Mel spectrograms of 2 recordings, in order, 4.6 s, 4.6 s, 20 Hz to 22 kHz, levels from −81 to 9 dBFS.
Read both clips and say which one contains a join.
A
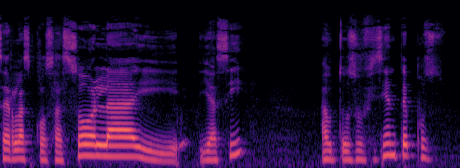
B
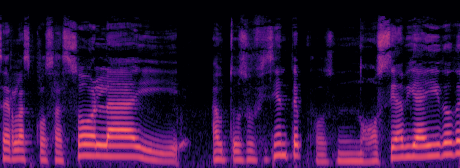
B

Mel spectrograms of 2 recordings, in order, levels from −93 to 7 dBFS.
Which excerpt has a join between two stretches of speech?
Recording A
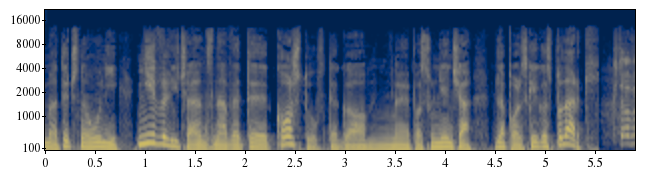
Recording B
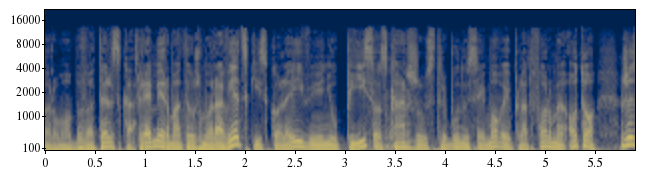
B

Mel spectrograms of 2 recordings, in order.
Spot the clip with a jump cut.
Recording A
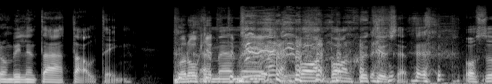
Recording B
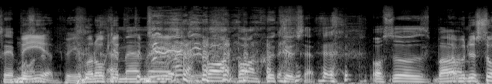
A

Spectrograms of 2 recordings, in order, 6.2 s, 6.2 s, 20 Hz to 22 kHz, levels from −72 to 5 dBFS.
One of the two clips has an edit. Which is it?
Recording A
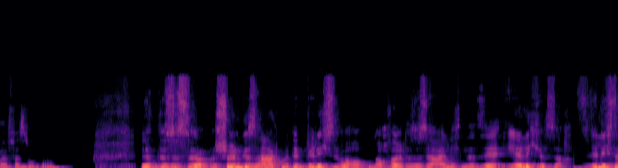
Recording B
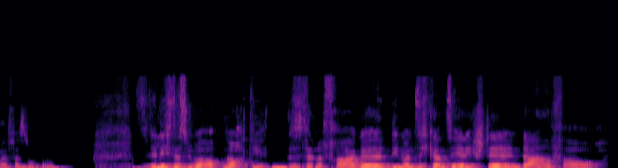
B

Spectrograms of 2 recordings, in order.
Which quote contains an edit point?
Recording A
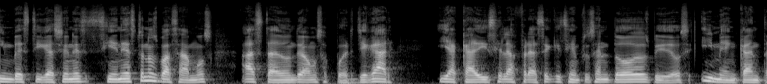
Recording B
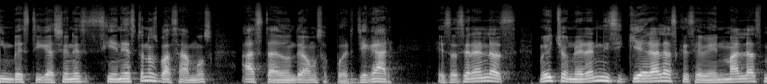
B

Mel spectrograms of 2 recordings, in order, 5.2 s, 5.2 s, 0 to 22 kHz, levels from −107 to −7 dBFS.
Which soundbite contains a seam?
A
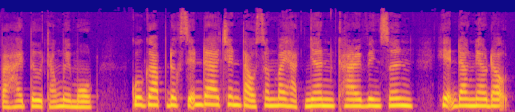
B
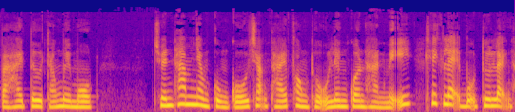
A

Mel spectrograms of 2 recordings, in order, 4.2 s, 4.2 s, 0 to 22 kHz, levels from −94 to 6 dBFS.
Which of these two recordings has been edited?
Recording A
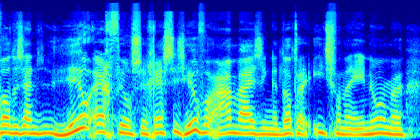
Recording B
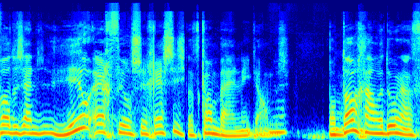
B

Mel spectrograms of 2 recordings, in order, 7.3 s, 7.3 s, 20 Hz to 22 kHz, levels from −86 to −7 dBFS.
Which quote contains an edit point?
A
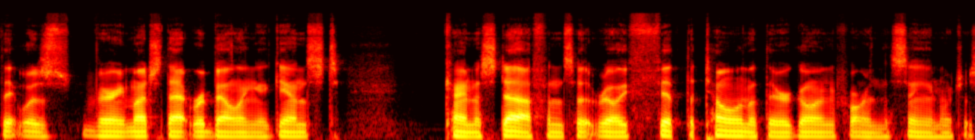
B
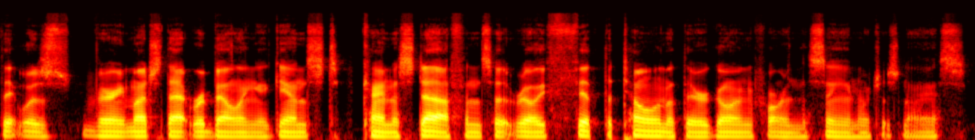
B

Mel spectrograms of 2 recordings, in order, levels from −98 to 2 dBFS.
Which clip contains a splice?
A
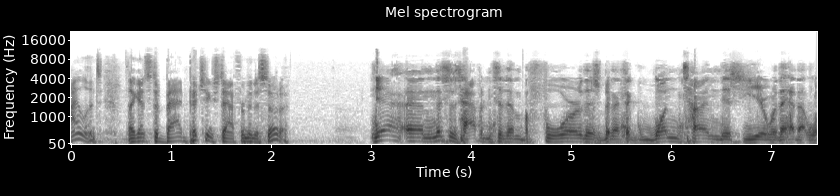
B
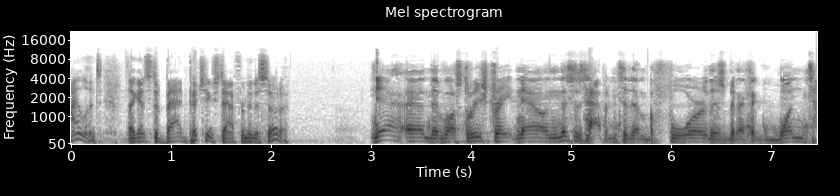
A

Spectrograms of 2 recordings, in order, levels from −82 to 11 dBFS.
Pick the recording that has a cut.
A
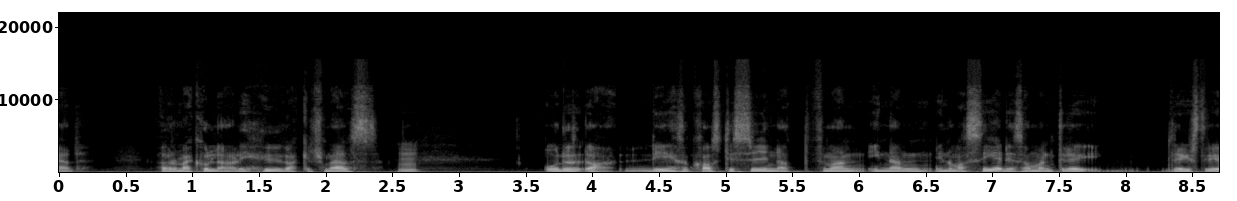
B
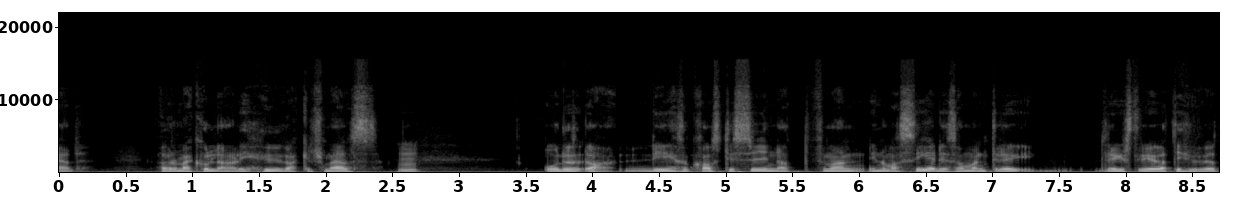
B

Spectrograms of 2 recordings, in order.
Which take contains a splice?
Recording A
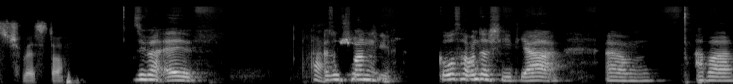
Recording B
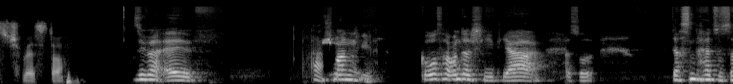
B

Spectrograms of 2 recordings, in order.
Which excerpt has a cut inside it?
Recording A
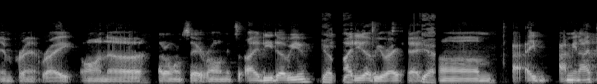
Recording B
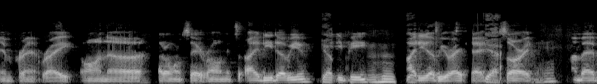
A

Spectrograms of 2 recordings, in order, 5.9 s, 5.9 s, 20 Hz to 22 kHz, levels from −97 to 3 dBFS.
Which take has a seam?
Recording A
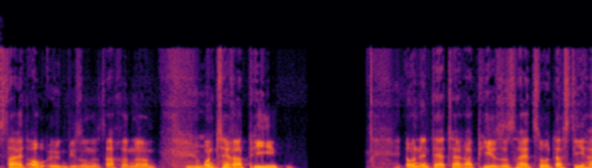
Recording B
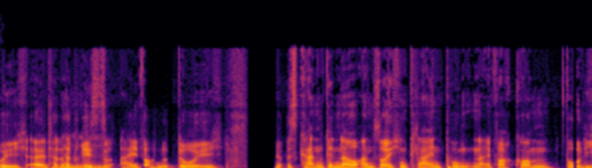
B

